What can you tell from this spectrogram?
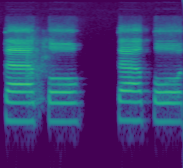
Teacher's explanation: Ta dengan ta. Ta dengan ta ni tempat keluar dia sama, iaitu hujung lidah belakang gigi atas.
